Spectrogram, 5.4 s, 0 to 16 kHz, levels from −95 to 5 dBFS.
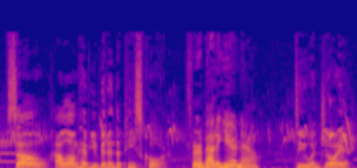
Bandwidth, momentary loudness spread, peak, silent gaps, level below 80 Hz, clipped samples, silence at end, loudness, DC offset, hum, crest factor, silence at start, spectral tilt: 13.5 kHz; 15 LU; -10 dBFS; none; -58 dBFS; under 0.1%; 0.05 s; -27 LUFS; under 0.1%; none; 16 dB; 0 s; -5 dB/octave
